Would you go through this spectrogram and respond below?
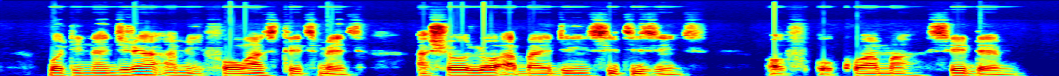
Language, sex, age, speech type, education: Nigerian Pidgin, male, 15-29, spontaneous, tertiary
